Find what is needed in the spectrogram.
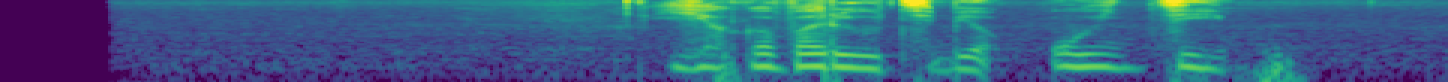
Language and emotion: Russian, angry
